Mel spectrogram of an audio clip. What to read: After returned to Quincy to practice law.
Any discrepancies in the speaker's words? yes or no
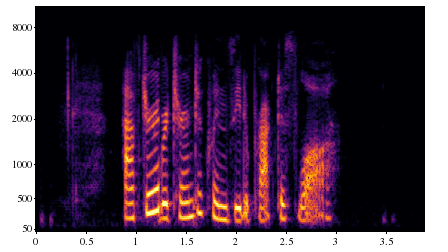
no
